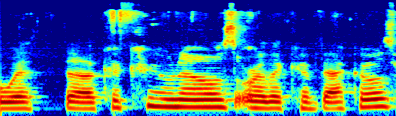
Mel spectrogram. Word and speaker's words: Kaweco: This is the Kaweco Sport. I've also heard it say Kaweco. It's, again, a German pen it has different pronunciations there.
